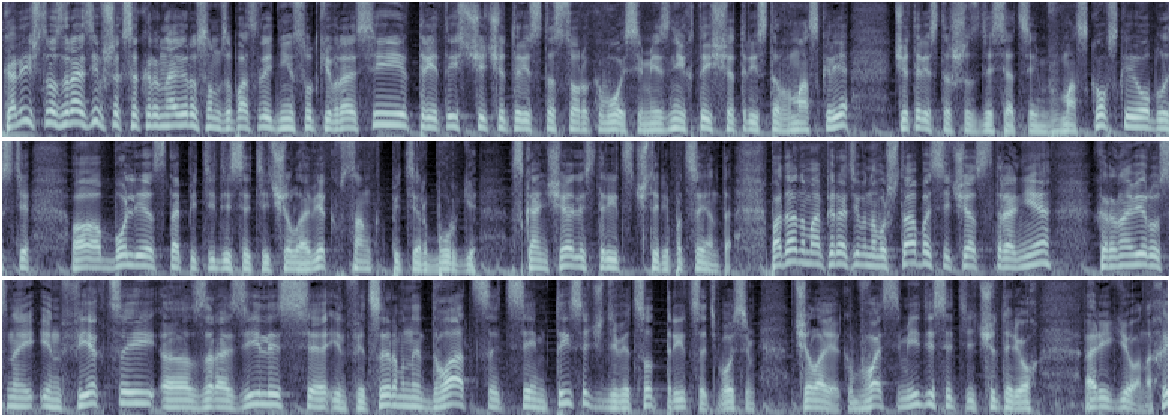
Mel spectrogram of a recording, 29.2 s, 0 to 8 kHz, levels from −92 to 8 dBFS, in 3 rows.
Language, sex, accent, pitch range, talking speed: Russian, male, native, 120-170 Hz, 90 wpm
